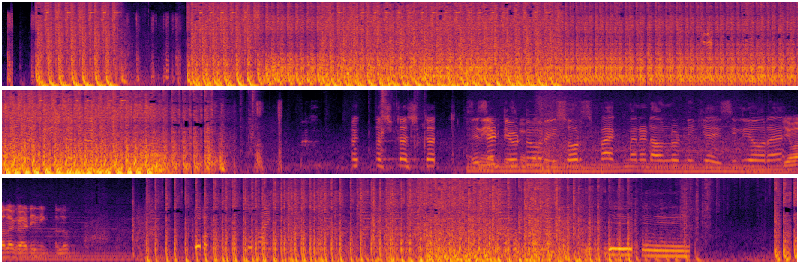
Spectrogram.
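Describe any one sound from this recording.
Gunshots fire in rapid bursts in a video game.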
